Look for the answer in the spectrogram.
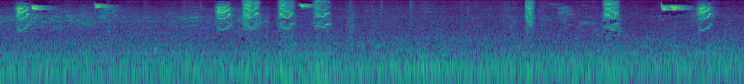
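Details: Female double-collared seedeater calling to stimulate males: short, sharp high chips given singly or in quick pairs at irregular intervals, with a steady low background hiss.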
